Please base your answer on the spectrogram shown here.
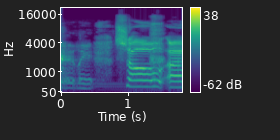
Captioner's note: laughing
